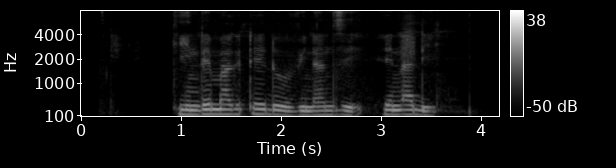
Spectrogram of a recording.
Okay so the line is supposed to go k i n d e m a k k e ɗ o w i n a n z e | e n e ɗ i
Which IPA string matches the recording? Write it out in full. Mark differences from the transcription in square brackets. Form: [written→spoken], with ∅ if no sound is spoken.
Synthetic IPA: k i n d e m a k [k→t] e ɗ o [w→v] i n a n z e | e n [e→a] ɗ i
